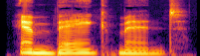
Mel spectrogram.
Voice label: "embankment", spelling

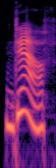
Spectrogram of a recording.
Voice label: "deaf", English

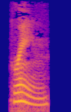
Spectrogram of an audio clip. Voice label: "grain", spelling

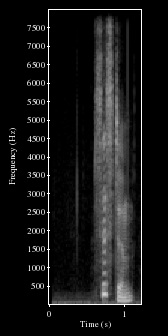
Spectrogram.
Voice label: "system", English

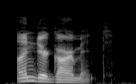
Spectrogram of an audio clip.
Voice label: "undergarment", English spelling voice

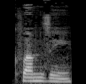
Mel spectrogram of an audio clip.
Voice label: "clumsy", voice

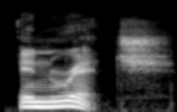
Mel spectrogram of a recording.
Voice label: "enrich", spelling

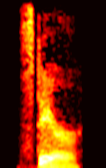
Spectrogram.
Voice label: "stair", voice spelling

